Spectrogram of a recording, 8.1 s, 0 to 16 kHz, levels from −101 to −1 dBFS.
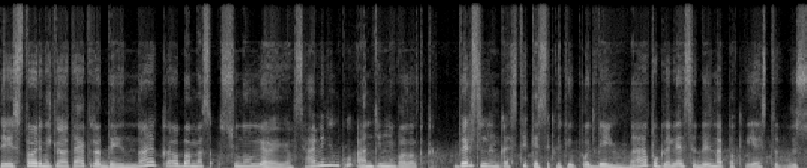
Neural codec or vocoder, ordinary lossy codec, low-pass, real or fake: codec, 32 kHz, 1.9 kbps, SNAC; Opus, 24 kbps; 14.4 kHz; fake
